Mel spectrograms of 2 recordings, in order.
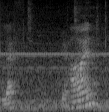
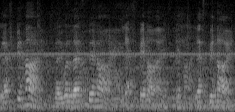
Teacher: we also get simplification of voiceless clusters such as ft and st where the t disappears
